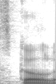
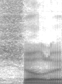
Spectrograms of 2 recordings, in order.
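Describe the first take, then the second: First: The name begins with an 'sk' sound. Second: The name begins with an 'sh' sound. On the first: The speaker calls it wrong. "It's not Scholar" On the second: The speaker calls it right. "It's Scholar. It's S H U L E R"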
